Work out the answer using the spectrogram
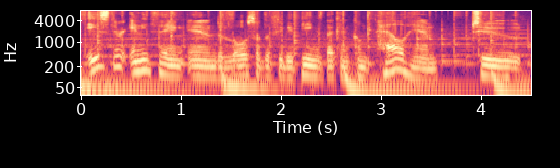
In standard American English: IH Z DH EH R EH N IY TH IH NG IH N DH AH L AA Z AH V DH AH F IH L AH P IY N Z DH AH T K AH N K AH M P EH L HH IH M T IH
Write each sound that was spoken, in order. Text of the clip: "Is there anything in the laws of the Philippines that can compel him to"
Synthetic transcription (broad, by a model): IH Z DH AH R EH N IY TH IH NG IH N DH AH L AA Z AH V DH AH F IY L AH P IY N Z DH AH T K AH N K AH M P EH L HH IH M T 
